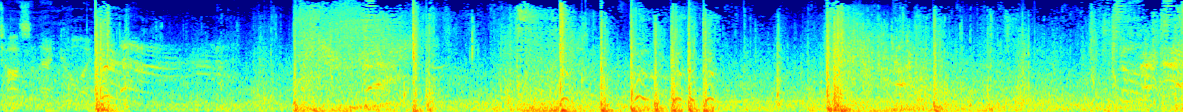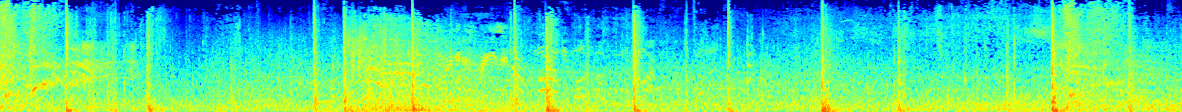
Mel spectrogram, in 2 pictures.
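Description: Men grunt and cry out as they are hit.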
